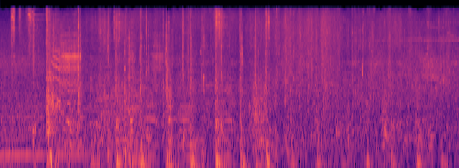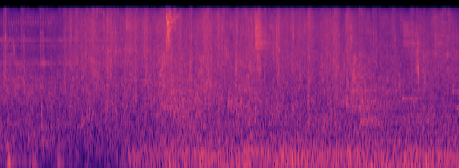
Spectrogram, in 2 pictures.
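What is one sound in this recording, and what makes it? Bare feet patter quickly over wooden boards and then stony ground.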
